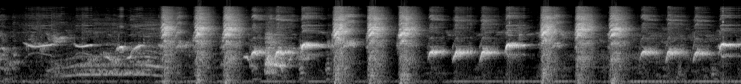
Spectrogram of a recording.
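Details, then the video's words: White-rumped shama recorded 17 April 2024: clear whistled notes near mid-high pitch, some sliding upward, delivered in quick runs among loud sharp broadband clicks about three per second, with a low steady hum underneath. "noog quaj zoo # นกกางเขนดง"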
